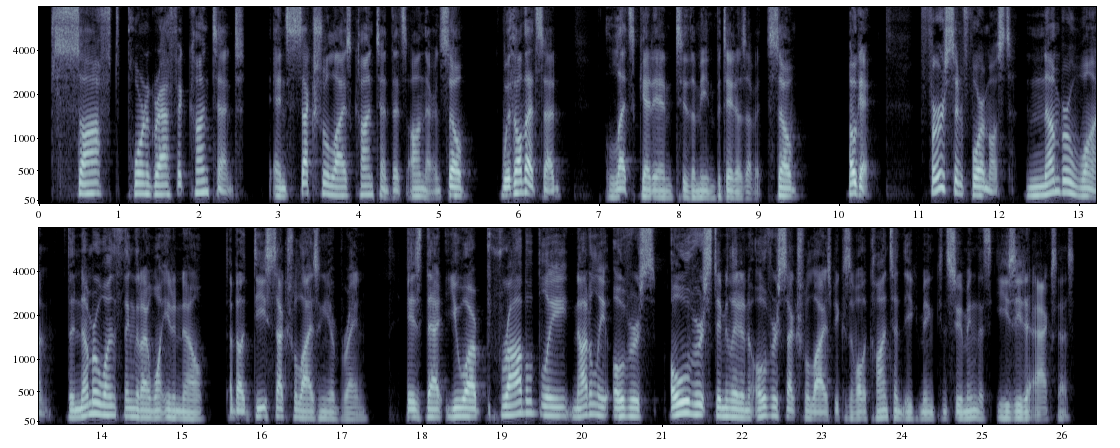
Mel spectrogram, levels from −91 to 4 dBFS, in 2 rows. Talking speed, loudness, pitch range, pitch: 155 wpm, -22 LUFS, 100-135 Hz, 115 Hz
